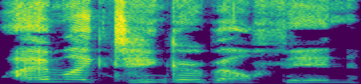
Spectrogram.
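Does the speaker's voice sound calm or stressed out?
stressed out. The line is said in a stressed, frantic voice. The speaker calls it right. "I gotta do the stressed out voice"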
